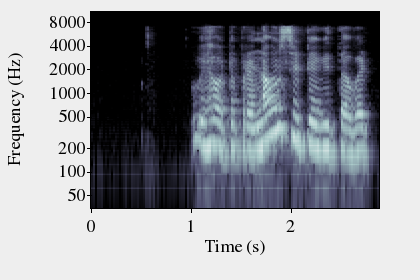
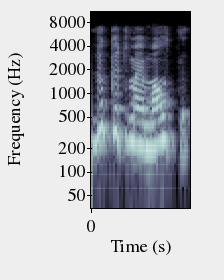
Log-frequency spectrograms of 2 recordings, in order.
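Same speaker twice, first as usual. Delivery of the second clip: ordinary talk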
